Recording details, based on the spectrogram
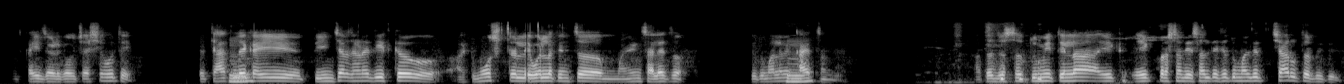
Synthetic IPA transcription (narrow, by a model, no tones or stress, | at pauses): məd͡ʑkaɦiːd͡zəɽɡawt͡ɕeəɕeɦot̪e | t̪əɾt̪jat̪lekaɦiːt̪iːnt͡ɕaɾd͡zʱəɽ̃at̪eːt̪ʰkəəʈmosʈːeʋəlːat̪jant͡səmaiɳd͡zʱaljajt͡səː | k̪et̪um̤alamiːkajt̪sãŋɡ̪e | at̪ad͡zəsəːt̪um̤iːt̪ẽlaekek̚pɾəsnəd̪esalt̪jat͡ɕat̪um̤alat̪̬et̪t͡ɕaɾut̪ːəɾd̪ʱet̪iːl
